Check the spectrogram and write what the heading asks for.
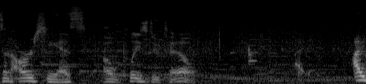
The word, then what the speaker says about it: Arceus: does Arceus do?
